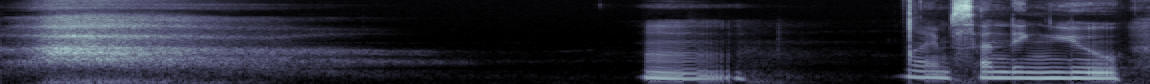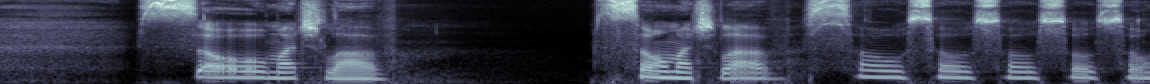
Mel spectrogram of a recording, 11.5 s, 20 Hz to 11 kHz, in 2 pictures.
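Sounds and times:
breathy exhale through an open mouth during a guided breathing exercise: 0.0 - 2.2
speech: 3.2 - 3.8, 4.5 - 7.8, 8.7 - 11.4.

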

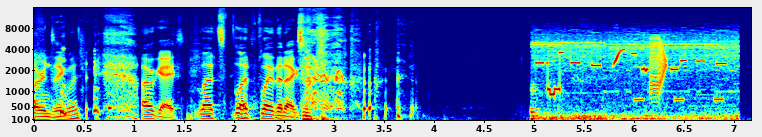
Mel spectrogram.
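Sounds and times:
speech: 0.0 - 3.4
laughter: 0.0 - 3.9
robot droid beeping and whistling with electronic chirps: 5.0 - 7.1.

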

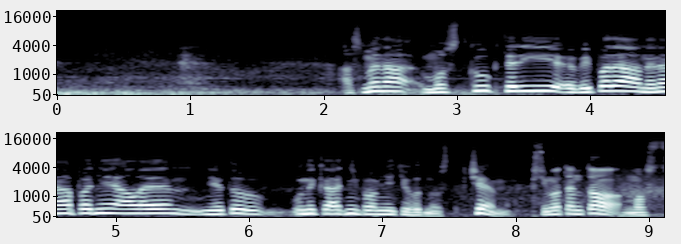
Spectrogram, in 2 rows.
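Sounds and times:
wind blowing outdoors buffeting the microphone: 0.0 - 4.8
speech: 2.2 - 9.1.

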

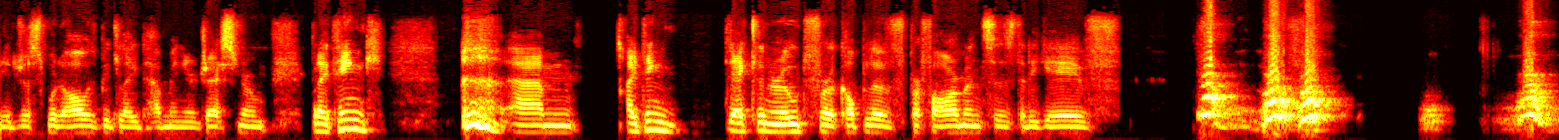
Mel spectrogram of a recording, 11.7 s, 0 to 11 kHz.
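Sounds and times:
speech: 0.0 - 8.4, 9.0 - 10.0
dog barking: 9.0 - 11.6.

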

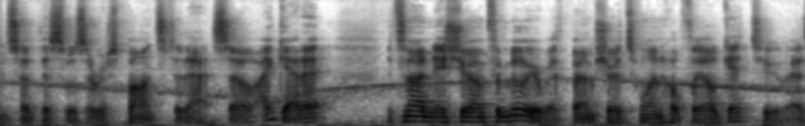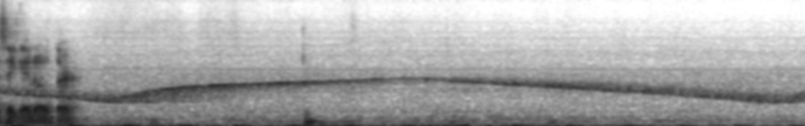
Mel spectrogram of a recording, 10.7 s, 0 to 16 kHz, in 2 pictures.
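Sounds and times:
speech: 0.0 - 6.0
low rumbling traffic noise: 0.0 - 7.3
police car siren wailing: 0.0 - 10.7.

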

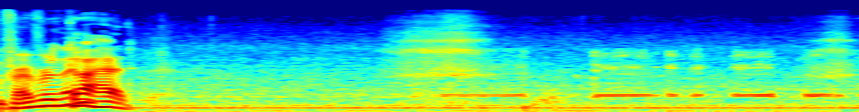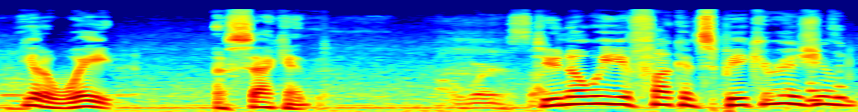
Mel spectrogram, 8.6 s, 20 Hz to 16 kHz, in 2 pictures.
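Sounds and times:
speech: 0.0 - 0.9, 4.4 - 6.0, 6.6 - 8.5
low constant hum: 0.0 - 8.5
phone call dialing tones: 2.5 - 5.0.

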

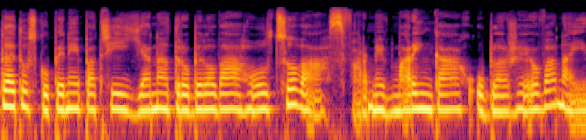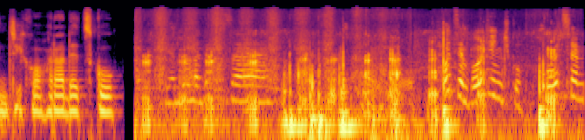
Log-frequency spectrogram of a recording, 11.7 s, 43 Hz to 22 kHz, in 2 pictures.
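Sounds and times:
speech: 0.0 - 11.6
pig grunting: 7.2 - 11.6.

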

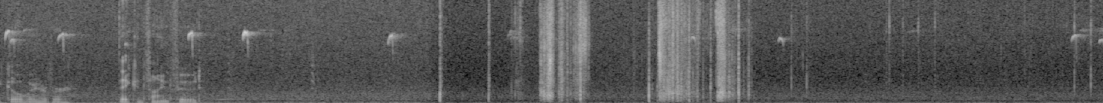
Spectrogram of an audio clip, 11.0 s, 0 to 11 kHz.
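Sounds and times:
speech: 0.1 - 2.2
chickadee pecking at a plant gall: 3.1 - 9.5.

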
